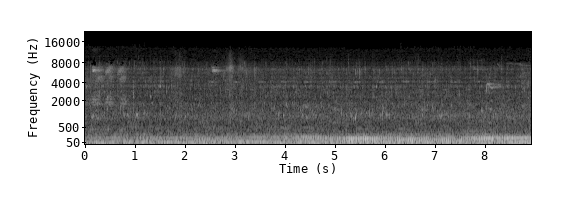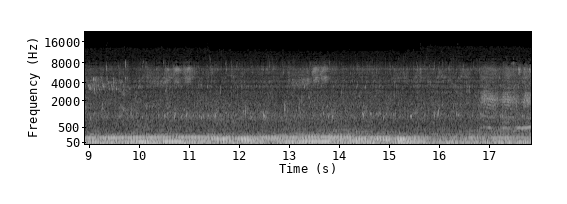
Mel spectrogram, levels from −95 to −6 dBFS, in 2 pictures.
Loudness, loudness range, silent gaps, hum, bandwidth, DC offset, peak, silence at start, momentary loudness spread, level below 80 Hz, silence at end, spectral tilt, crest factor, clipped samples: -39 LUFS; 6 LU; none; none; 13.5 kHz; under 0.1%; -22 dBFS; 0 s; 8 LU; -40 dBFS; 0 s; -4.5 dB/octave; 16 dB; under 0.1%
